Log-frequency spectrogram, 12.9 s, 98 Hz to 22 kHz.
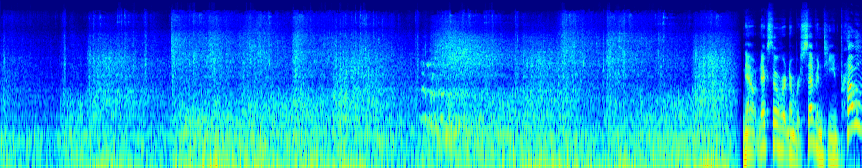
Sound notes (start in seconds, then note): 0.1 fire sizzling; 6.2 monster growls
